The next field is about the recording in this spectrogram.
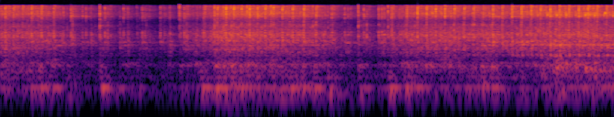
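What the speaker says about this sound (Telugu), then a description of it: "ఇంక ఇలా కొంచెం ఓపిక్గా స్టిచ్చింగ్ అనేది చేసేద్దాం" A sewing machine stitches neck piping with a quiet, steady, rapid mechanical whir and tapping, heard alone and close.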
